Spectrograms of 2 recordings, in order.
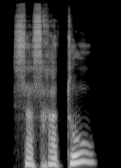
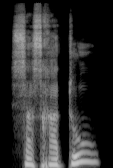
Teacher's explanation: Is that all for you? In fast-spoken French, you'll hear it as ça sera tout. The E in sera almost disappears.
